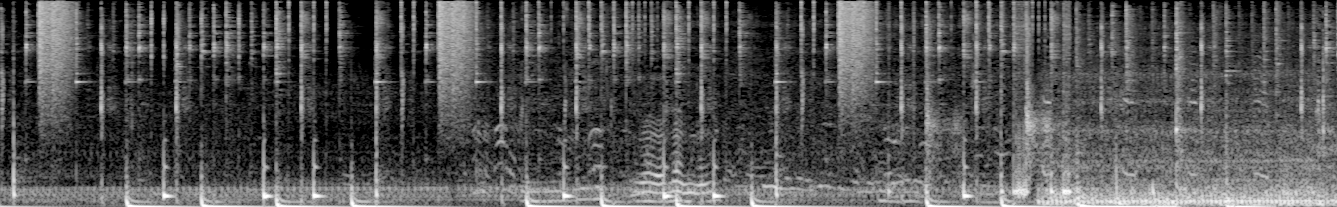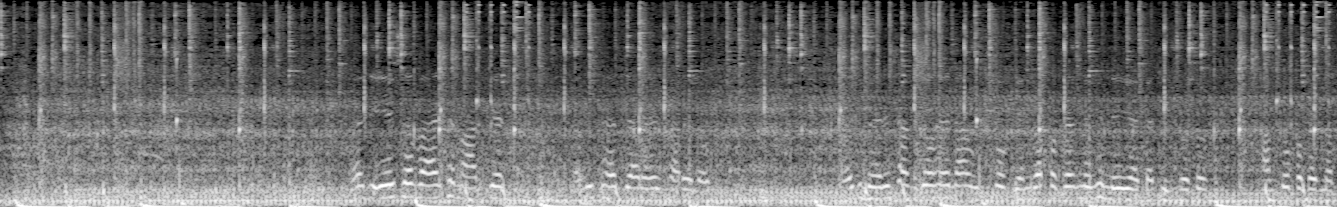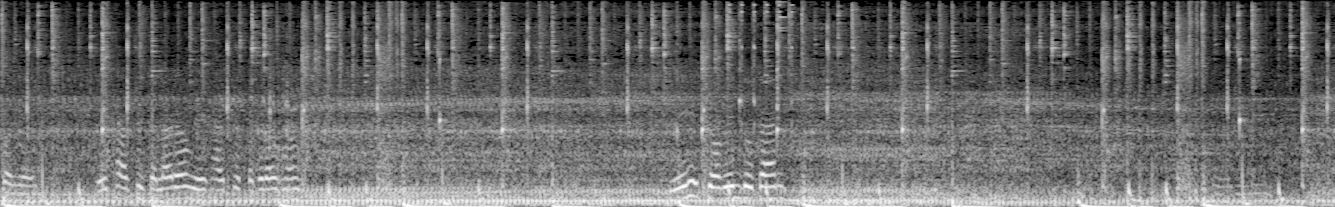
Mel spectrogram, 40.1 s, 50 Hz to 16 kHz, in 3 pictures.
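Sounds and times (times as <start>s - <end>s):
motorcycle engine running: 0.0s - 40.0s.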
